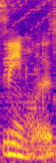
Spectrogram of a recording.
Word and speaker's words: CEAMLS: So center of equitable artificial intelligence and machine learning systems which is pronounced seamless.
